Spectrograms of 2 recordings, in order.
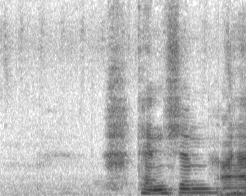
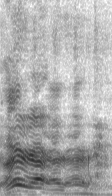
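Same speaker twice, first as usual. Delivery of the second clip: repeated loud, higher snarls, easing at the end; poked lion growl; 4 semitones higher, 7 dB louder than usual. Retold or imitated. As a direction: growl like a lion jabbed with a stick. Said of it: "come back with that stick".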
